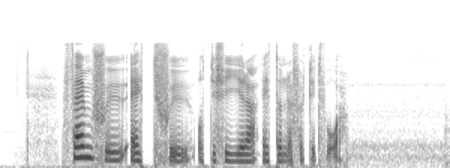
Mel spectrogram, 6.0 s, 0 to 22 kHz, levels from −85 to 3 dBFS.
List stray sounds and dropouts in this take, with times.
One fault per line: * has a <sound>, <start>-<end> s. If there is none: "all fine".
all fine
